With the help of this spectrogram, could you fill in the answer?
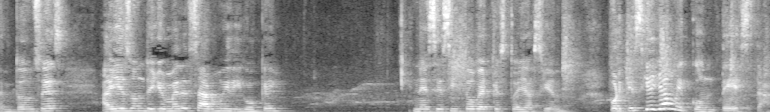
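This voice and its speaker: A woman, a therapist and mother speaking earnestly on a phone live stream. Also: mid-range voice. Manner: earnest, explanatory, with self-corrections. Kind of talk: live-stream parenting talk. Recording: roomy echoey room.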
